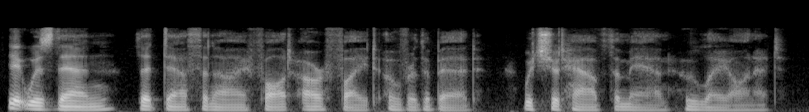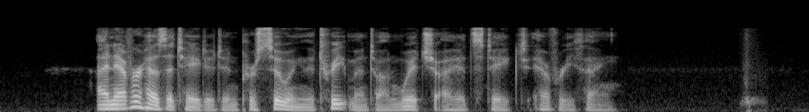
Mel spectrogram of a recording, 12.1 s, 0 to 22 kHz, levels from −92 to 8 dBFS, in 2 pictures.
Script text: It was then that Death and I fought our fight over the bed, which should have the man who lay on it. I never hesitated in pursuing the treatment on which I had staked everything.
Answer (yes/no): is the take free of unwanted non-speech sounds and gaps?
no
